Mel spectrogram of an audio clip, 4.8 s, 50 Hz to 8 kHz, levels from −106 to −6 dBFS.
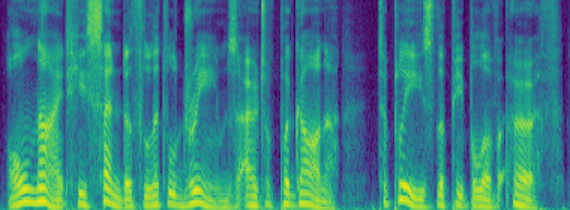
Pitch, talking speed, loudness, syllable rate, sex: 125 Hz, 190 wpm, -18 LUFS, 5.0 syllables/s, male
